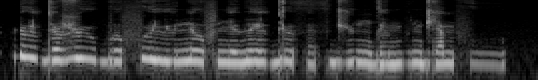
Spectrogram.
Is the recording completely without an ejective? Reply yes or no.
yes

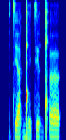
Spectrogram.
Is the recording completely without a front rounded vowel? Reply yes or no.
no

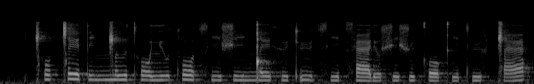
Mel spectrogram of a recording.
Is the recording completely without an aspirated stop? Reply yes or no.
no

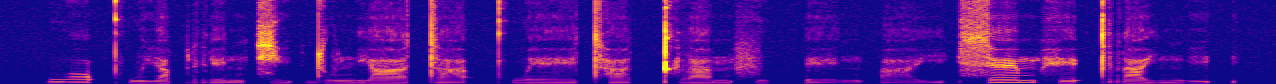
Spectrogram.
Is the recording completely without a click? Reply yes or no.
yes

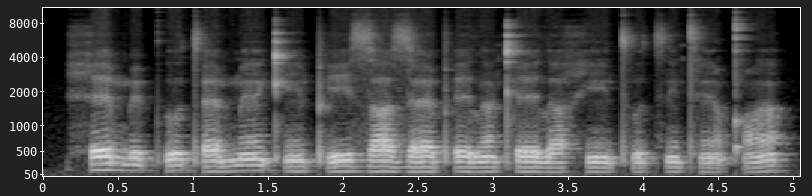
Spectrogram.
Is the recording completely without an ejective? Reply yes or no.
no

